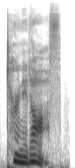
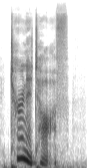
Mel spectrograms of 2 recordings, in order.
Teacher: A native speaker doesn't say, turn it off. They link the N sound to the I sound and the T sound to the O sound, making it sound like one long word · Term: linking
